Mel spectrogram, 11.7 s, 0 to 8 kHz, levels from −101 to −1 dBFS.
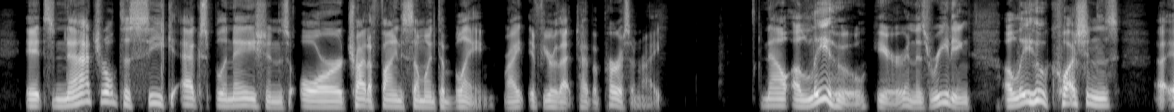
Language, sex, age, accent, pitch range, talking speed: English, male, 40-59, American, 105-140 Hz, 150 wpm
